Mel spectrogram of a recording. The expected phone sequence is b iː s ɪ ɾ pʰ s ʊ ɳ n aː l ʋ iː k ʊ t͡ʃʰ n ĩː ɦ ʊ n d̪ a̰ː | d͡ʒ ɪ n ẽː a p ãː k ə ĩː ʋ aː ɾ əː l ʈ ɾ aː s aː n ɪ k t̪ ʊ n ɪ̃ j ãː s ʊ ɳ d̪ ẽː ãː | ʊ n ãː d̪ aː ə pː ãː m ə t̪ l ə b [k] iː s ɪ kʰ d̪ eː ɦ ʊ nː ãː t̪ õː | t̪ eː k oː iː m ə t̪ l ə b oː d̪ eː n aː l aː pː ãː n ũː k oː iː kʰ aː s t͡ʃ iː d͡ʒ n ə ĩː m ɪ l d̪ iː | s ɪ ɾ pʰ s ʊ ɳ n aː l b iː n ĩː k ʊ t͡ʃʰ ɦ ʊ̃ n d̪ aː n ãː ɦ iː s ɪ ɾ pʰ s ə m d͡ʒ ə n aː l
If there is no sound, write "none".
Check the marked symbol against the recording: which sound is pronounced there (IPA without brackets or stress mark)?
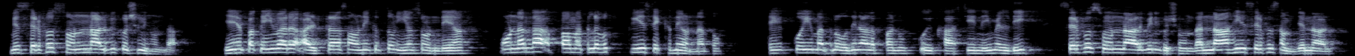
k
